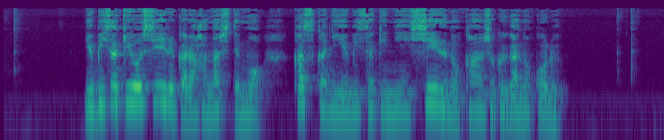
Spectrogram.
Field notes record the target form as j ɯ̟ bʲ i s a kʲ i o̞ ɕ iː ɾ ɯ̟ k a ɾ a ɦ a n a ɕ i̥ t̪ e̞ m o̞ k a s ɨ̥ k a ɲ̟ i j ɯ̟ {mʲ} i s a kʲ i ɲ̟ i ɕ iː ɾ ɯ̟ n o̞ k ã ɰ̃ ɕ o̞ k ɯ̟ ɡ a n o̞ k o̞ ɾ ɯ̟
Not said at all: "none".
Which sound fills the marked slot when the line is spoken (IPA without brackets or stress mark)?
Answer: bʲ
